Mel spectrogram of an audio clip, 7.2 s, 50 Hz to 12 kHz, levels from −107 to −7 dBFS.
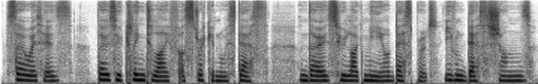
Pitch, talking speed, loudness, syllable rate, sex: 190 Hz, 185 wpm, -18 LUFS, 5.0 syllables/s, female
